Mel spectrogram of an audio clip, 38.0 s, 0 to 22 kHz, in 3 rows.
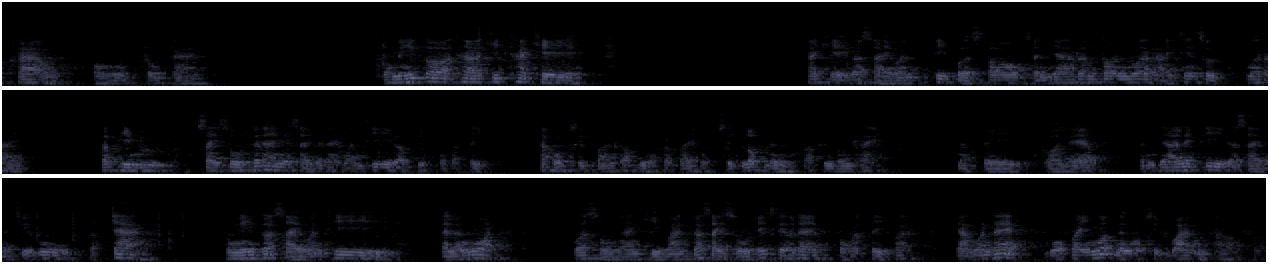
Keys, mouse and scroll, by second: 0.3 click, 2.7 click, 4.7 click, 5.6 Right, 5.9 Right, 6.2 Right, 6.4 Right, 6.7 Right, 6.9 Right, 7.2 Right, 7.4 Right, 8.9 click, 9.9 click, 11.7 click, 11.9 Right, 14.0 click, 15.7 click, 22.1 click, 23.3 Right, 24.6 click, 25.2 click, 25.3 Right, 25.7 Right, 26.2 Right, 26.3 Right, 26.6 Right, 26.8 Right, 27.2 Right, 28.5 click, 29.9 Right, 31.7 Right.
